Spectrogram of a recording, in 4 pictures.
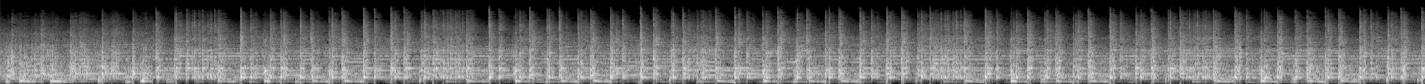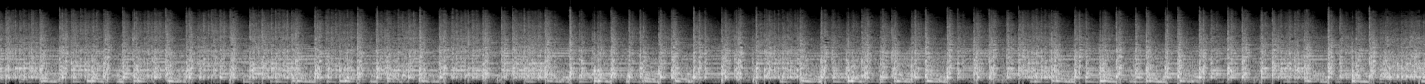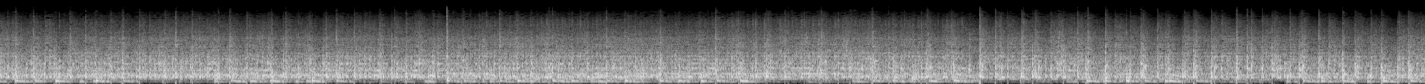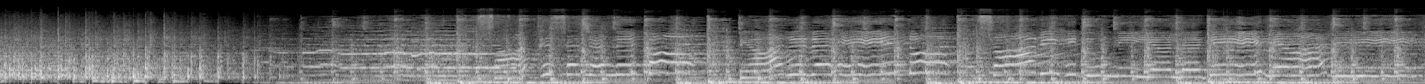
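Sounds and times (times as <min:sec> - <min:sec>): drums played fast: 0:00.0 - 0:57.0
sustained melodic tones: 0:45.4 - 0:48.5.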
